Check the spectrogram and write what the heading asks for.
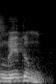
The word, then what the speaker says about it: little: You like it's the pronunciation is more with a D than a T, but it's little.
